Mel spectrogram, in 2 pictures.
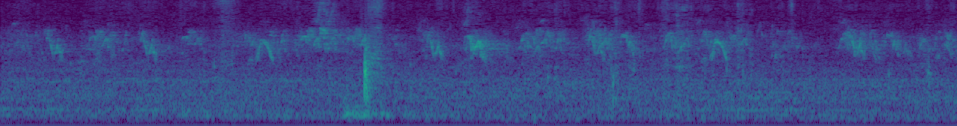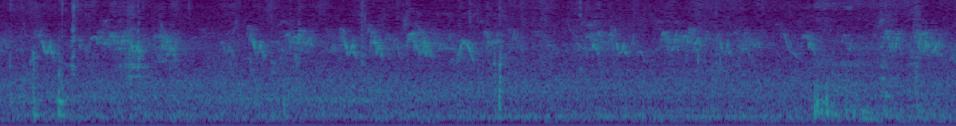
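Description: Small birds chirping busily and continuously in short, quick high notes, with one sharp knock about two seconds in.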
